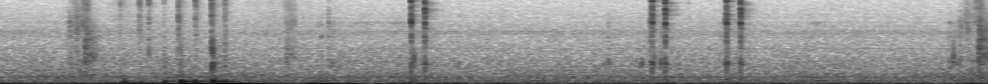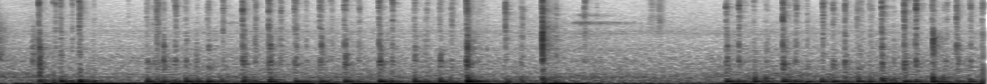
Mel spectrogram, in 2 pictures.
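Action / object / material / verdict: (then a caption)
tap / plastic laptop keyboard / plastic / none. Both hands type quickly with their fingertips on a black plastic laptop keyboard, producing a stream of light, crisp key clicks at an uneven pace. A steady low hum runs underneath, and the typing swells louder in bursts through the second half.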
